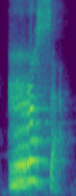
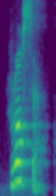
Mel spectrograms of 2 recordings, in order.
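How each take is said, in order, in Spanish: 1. La r es una vibración fuerte y rodada. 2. La r es suave, con poca vibración. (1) "la pronunciación correcta sería rosa" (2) "Y está bien"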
